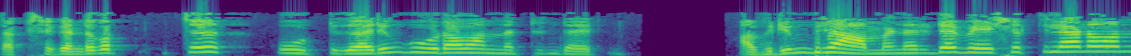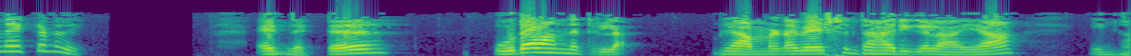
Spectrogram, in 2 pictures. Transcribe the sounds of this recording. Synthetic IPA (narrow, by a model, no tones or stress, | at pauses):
t̪ɐkʂɐɣɐnɖeko | t͡ɕːɨ | kuːʈːuɣaːɾumkuːɽɐʋɐnːiʈːuɳɖaːjiɾunːu | ɐ̰ʋɐɾumbɾaːmɐɳɐɾuɽe̞ʋe̞ːʂɐt̪ːilaːɳɨʋɐnːe̞ːkːɐɳɐðɨ | e̞nːiʈːɨ | kuːɽɐʋɐnːiʈːilːɐ | bɾaːmːɐɳɐʋe̞ːʂɐd̪ʱaːɾiɣɐɭaːjɐ | iŋːɐ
